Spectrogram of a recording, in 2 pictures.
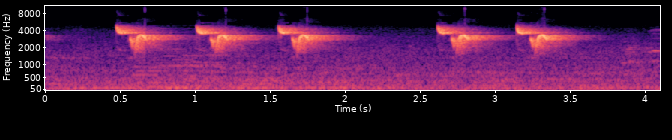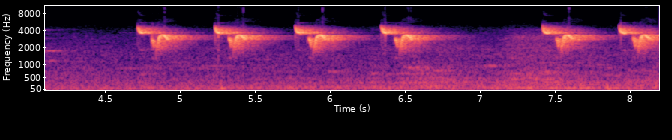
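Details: Bar-winged prinia full song for tutoring magpie-robins: clear, piercing notes that slide downward, in clusters of two to five, with a longer pause midway.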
